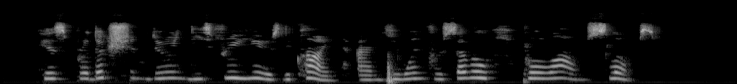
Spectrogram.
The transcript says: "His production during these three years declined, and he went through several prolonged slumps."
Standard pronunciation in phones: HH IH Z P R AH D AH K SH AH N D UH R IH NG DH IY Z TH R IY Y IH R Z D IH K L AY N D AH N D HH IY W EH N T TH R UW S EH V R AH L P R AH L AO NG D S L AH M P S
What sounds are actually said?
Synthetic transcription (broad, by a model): HH IH Z P R AH D AH K SH AH N D UH R IH NG DH IY Z TH R IY Y IH R Z D IH K L AY N D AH N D HH IY W EH N T F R S EH V R AH L P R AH L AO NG S L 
